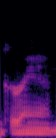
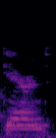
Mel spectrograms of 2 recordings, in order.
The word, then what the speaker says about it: Garand: I know people are going to criticize the way we're pronouncing that, but I'll call it Garand. You call it Garand. Garand, yeah, I know. It's like there's this recent revisionist with the M1 rifle, and it's just now called the rifle how John Garand pronounced his name.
